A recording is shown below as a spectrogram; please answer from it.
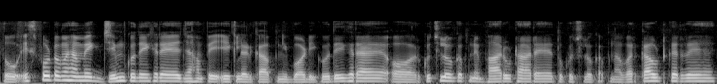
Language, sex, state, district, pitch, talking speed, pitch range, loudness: Hindi, male, Himachal Pradesh, Shimla, 140 Hz, 310 wpm, 120-155 Hz, -15 LUFS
